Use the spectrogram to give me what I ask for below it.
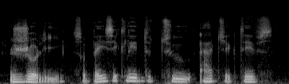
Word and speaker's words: jolie: you put this uh but then you don't pronounce it okay so it's Jolie so basically the two adjectives masculine Jolie and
